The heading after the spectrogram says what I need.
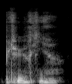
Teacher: our S in the plus is silent here because of no more.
